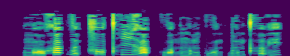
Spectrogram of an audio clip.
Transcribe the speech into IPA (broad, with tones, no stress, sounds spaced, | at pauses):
n ɔ˧˩ x a˦˥ k̚ z ə˨˩ t̚ s ɔ˨˦ t̪ʰ i˧ ɣ a˨˩ k̚ h w ɔ̰˧˨ n ŋ ə̰˧˥ m k w ṵ˧˨ n ɓ ɨ˨˦ m t̪ʰ ə̰˧˥ j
